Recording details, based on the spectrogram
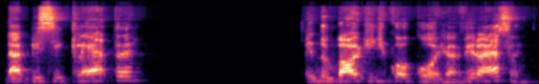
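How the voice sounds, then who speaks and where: A man's voice: on the high side, a little slow. A middle-aged man with a southern Brazilian accent, a teacher telling folksy motivational anecdotes and acting out the characters in them. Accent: southern Brazilian (gaúcho). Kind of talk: motivational storytelling.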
